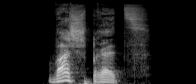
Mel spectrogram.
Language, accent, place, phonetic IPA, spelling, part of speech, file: German, Germany, Berlin, [ˈvaʃˌbʁɛt͡s], Waschbretts, noun, De-Waschbretts.ogg
- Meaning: genitive singular of Waschbrett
